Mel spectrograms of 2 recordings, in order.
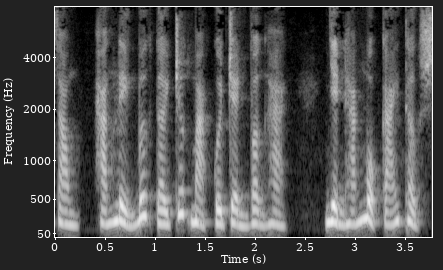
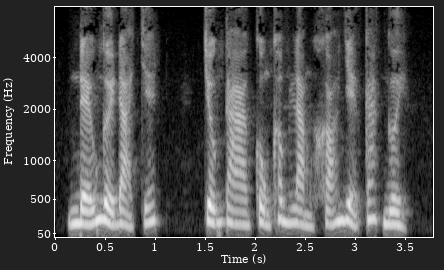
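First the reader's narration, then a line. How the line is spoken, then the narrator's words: Disappointed sigh. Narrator (Vietnamese): Sở Dương thất vọng thở dài một tiếng nói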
